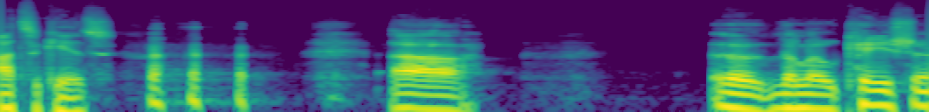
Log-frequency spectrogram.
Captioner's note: chuckling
